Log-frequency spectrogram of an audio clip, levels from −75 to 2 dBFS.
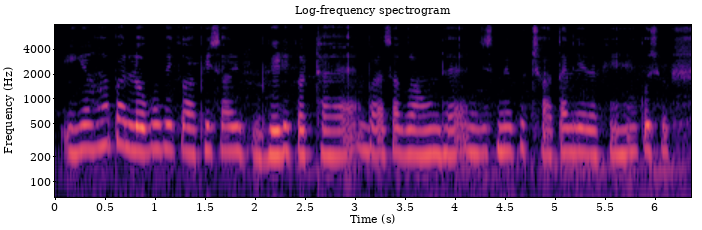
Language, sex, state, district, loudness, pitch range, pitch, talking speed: Hindi, female, Chhattisgarh, Korba, -31 LUFS, 210-235 Hz, 225 Hz, 190 wpm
